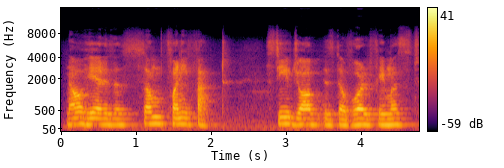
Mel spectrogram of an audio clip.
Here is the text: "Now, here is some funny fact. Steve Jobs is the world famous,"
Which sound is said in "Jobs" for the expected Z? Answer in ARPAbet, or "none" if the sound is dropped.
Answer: none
